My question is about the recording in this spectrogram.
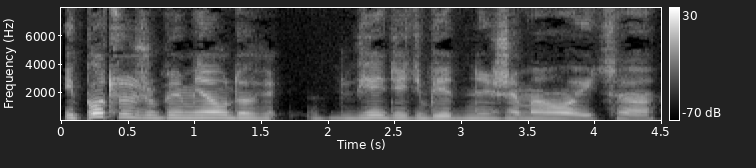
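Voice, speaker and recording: A slow, deliberate reading of epic verse. The voice is dark and mellow, and the reader often restarts a word mid-line before carrying on. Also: mid-range voice, steady tone, dull audio. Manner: slow recitation with frequent restarts. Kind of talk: reading epic poetry aloud.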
